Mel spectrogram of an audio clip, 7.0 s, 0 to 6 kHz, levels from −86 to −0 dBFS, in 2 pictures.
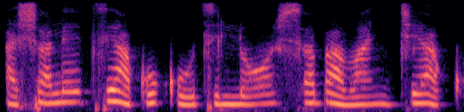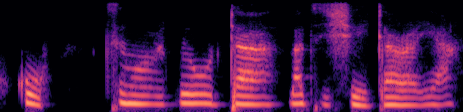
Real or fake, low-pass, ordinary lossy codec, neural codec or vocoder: real; 5.4 kHz; Opus, 64 kbps; none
